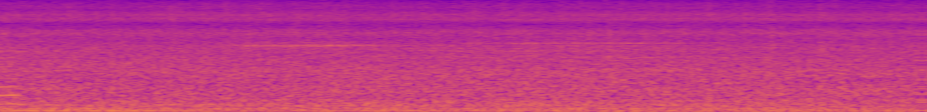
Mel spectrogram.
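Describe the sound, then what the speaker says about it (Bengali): Heavy rain pours outdoors near a garden of potted herbs and roses, a dense, unbroken hiss that stays steady and loud throughout. "অনেক বৃষ্টি হচ্ছে।"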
